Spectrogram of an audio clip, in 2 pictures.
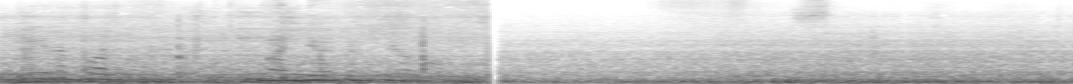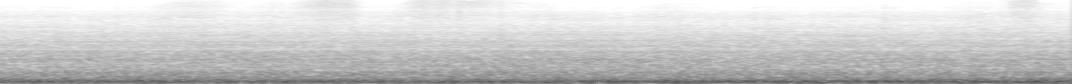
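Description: Steady low rumble of a car's engine and tyres heard from inside the cabin as the car drives. A voice is heard over it for the first couple of seconds, ending at an abrupt cut about two and a half seconds in.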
